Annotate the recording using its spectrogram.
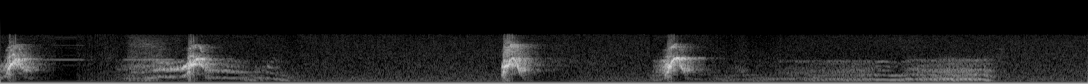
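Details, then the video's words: Schipperke Captain Jack Sparrow on guard at home: four abrupt barks spread over seven seconds, then a low, rumbling, growl-like sound with a wavering tone near the end. "Schipperke Guarding The House"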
